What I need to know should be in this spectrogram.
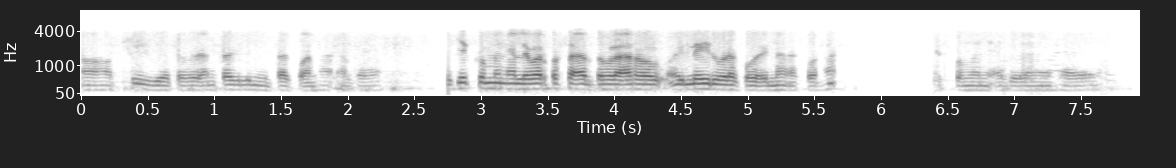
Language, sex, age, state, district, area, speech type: Santali, male, 18-30, Jharkhand, Seraikela Kharsawan, rural, conversation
